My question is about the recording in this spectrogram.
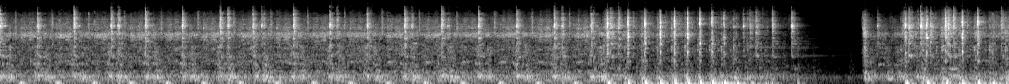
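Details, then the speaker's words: Ford diesel tractor after cold days, warmed overnight by wood stove, glow plug used: slow, uneven cranking about twice a second, a brief stop, more cranking with no catch; hard start, owner suspects gelled diesel. "okay we have been having some trouble getting this tractor started I think the diesel might have gelled up in there"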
